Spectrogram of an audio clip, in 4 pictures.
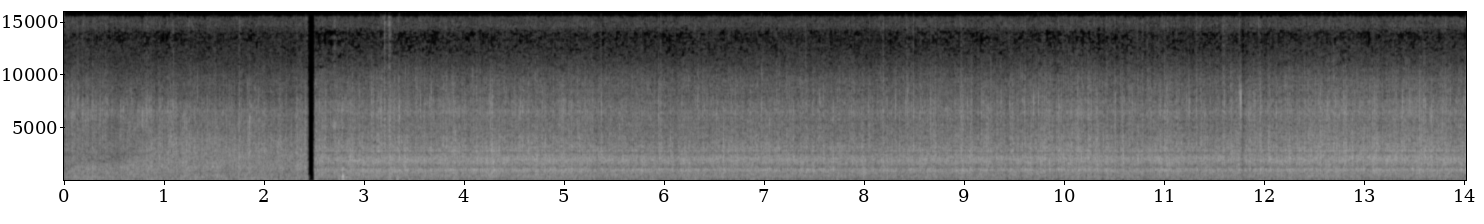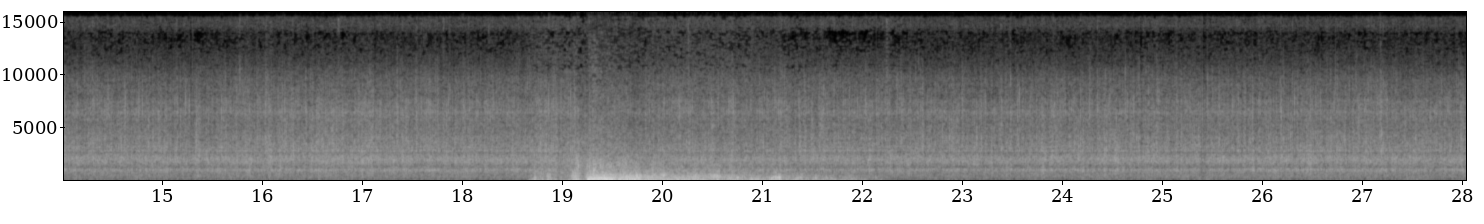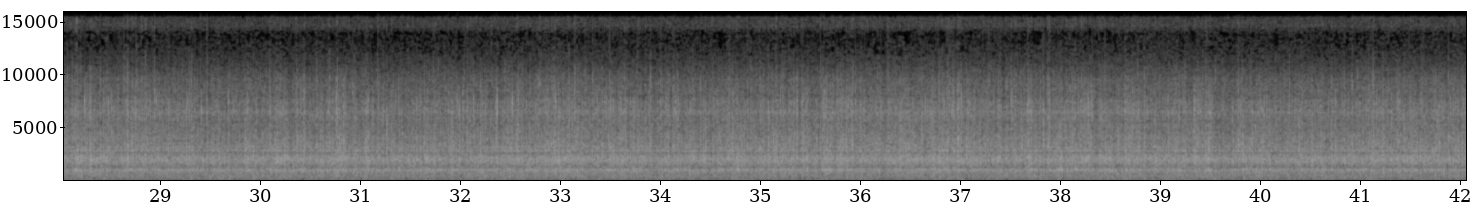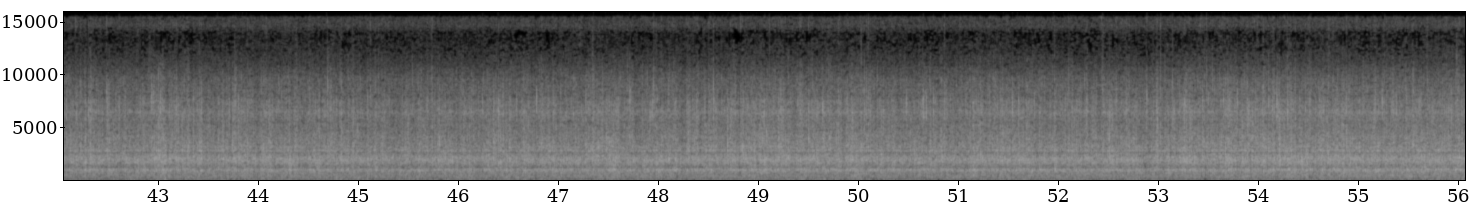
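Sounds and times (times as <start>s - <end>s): light rain falling: 0.0s - 56.0s
wind blowing through forest: 18.0s - 25.1s.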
